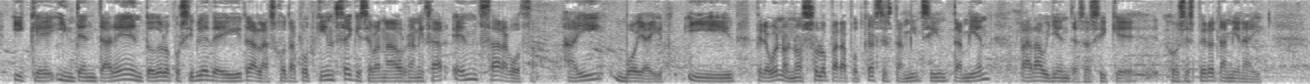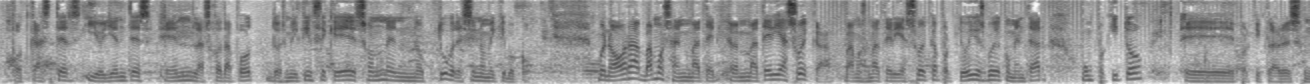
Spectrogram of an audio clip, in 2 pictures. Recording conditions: busy venue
